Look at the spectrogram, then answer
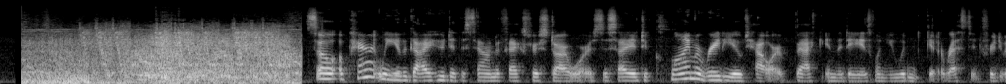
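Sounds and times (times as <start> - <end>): explosions: 0.2 - 3.0
laser blasts: 0.2 - 3.0.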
